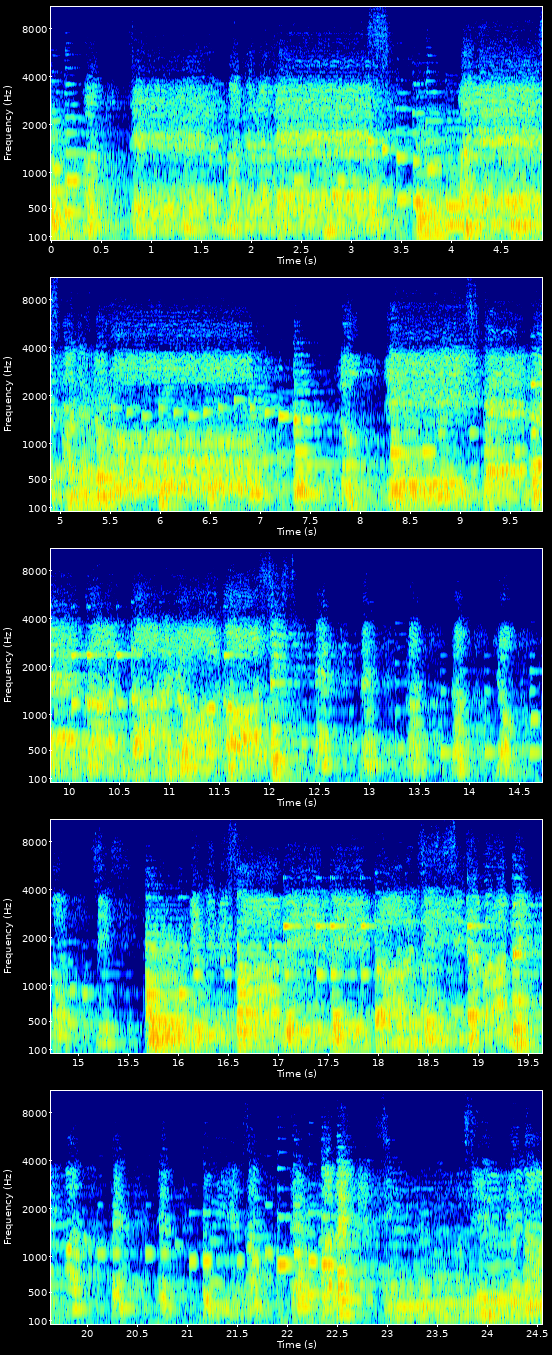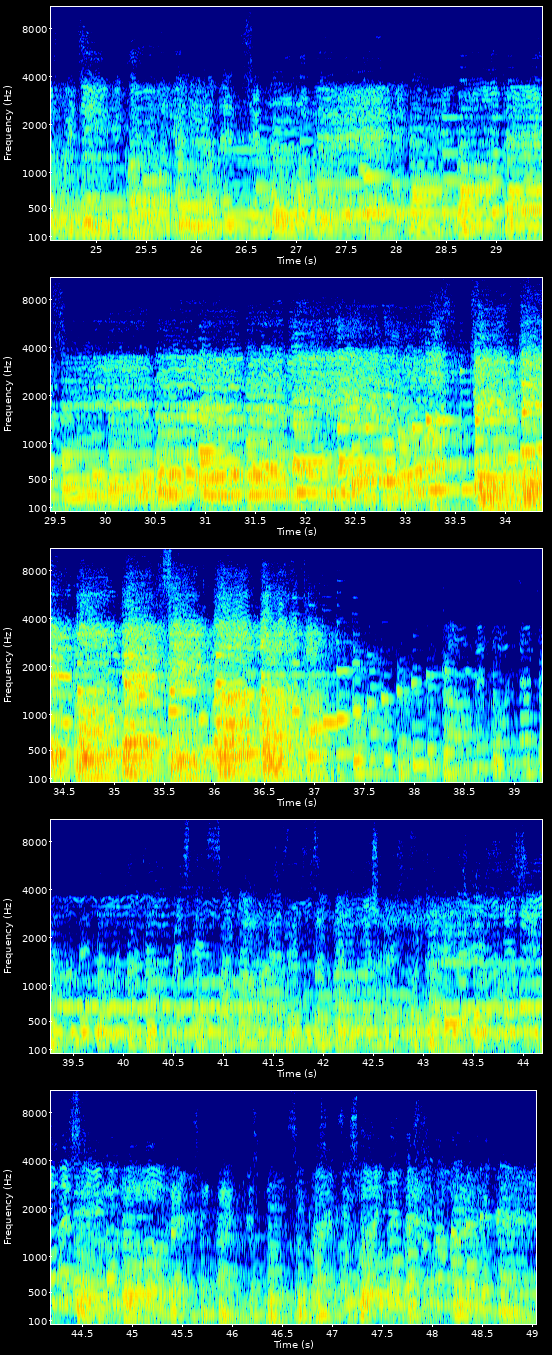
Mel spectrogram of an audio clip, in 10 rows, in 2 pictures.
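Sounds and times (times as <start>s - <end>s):
tarantella dance music: 0.1s - 49.0s.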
